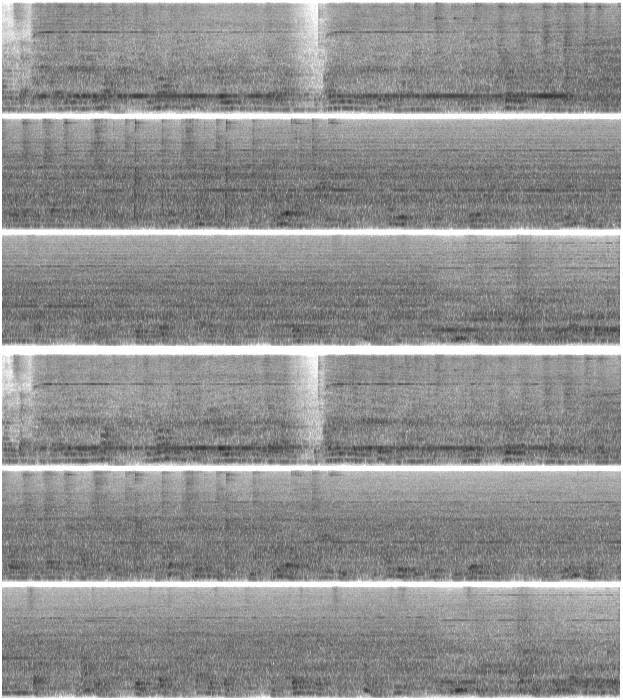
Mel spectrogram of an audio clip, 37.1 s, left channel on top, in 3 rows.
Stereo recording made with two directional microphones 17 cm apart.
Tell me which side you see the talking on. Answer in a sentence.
You can hear the talking on the right.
